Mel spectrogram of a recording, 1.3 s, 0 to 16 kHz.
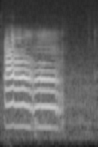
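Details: Rescued kitten, chatty and deeply attached to its foster mother cat, meows indoors: one loud, bright, harmonic-rich cry of about 0.8 seconds, strong at onset then easing slightly before stopping, in a quiet room.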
